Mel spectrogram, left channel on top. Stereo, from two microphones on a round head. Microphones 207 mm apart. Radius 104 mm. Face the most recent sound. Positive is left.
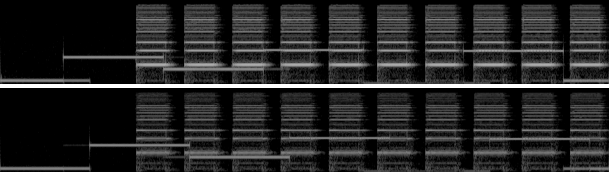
turn(degrees=40)  # may be behind; listen again after turning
